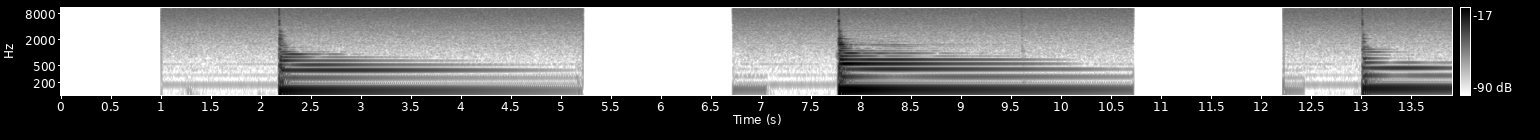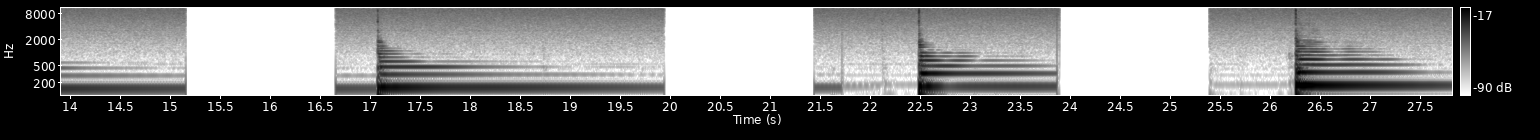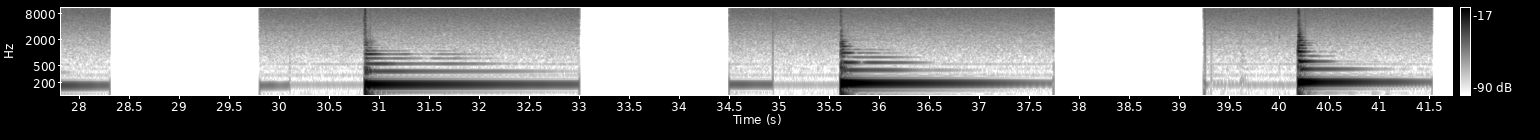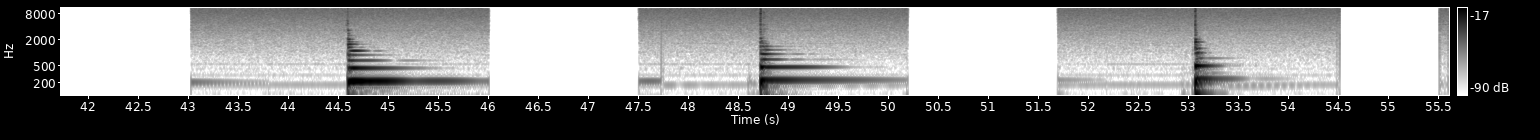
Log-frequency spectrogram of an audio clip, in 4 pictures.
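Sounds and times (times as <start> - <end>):
double bass pizzicato mezzo forte on the G string: 2.2 - 5.0, 7.8 - 10.7, 13.0 - 15.2, 16.7 - 20.0, 22.5 - 23.9, 26.2 - 28.3, 30.8 - 33.0, 35.6 - 37.6, 40.2 - 41.5, 44.6 - 46.0, 48.7 - 50.2, 53.0 - 53.5.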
